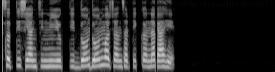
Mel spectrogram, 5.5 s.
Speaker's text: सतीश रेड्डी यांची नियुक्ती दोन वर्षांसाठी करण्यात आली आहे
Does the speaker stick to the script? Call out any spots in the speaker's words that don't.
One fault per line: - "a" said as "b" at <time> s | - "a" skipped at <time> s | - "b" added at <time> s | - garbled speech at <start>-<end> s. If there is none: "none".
- "रेड्डी" skipped at 0.5 s
- "दोन" added at 1.8 s
- "आली" skipped at 3.2 s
